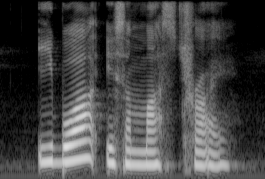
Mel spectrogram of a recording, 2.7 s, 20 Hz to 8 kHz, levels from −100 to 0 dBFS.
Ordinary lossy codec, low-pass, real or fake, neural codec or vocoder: none; none; real; none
